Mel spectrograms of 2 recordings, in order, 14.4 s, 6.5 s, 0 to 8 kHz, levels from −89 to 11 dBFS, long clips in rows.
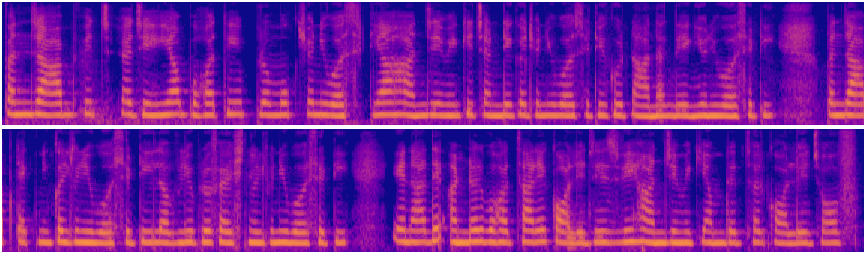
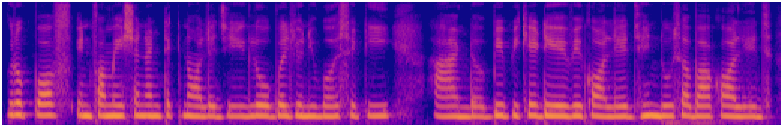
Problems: background conversations at intervals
